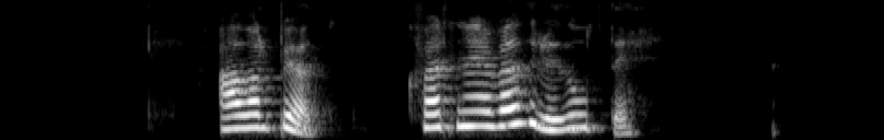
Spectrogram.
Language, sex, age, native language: Icelandic, female, 20-29, Icelandic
